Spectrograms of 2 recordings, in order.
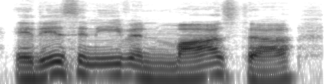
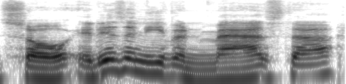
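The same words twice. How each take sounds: First: Mazda with a broad ah, MAHZ-da. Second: Mazda with a flat a. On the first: Host tells viewers Mazda is wrong, broad a. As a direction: Mazda said with an a as in father. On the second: Host tells viewers Mazda is wrong, flat a. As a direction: Mazda said with an a as in cat. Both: Shown as a demonstration. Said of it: "The real name is Matsuda".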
